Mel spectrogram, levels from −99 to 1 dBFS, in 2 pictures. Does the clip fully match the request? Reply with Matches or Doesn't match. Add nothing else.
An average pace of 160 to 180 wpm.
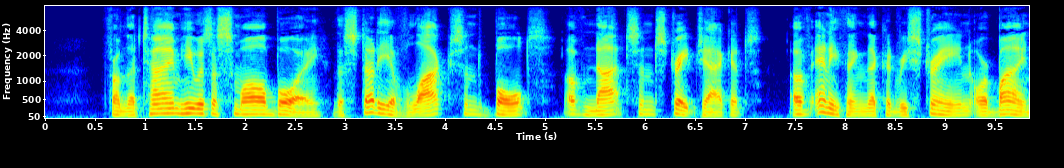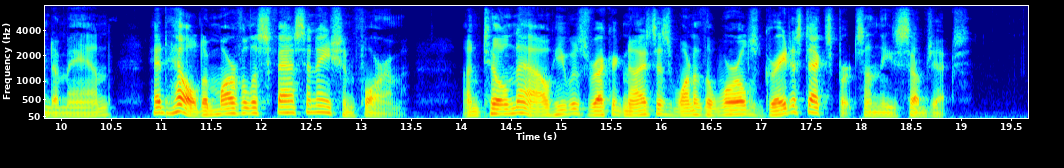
Doesn't match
